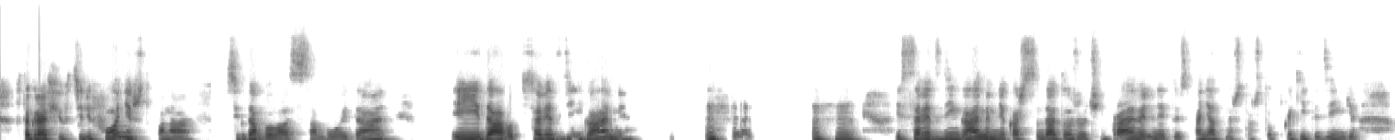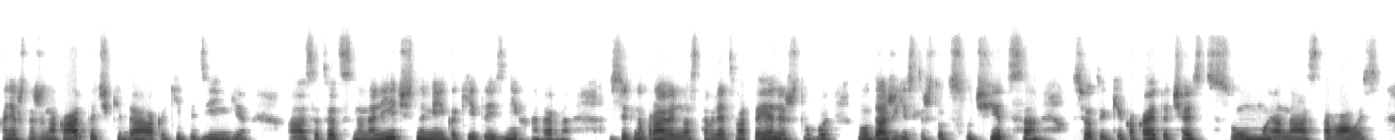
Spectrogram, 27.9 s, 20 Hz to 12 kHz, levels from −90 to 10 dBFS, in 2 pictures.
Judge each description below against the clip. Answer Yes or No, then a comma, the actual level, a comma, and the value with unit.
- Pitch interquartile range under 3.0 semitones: Yes, narrow, 2.4 semitones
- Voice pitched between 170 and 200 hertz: Yes, high, 190 Hz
